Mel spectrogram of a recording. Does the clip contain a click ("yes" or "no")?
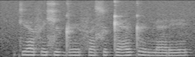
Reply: no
